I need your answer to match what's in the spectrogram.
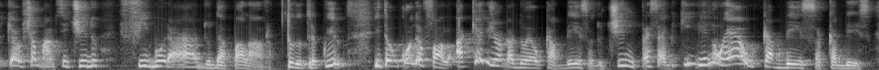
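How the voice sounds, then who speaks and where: A man's voice: high-pitched, creaky, a little mellow. A man with a Brazilian Portuguese accent teaching an exam-prep video lesson, explaining step by step and tagging sentences with questions. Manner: explanatory, constant tag questions.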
